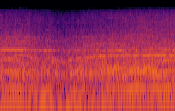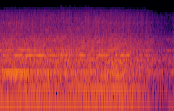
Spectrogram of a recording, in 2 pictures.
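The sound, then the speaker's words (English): A gas-powered leaf blower roars steadily for several seconds, a loud rushing hiss over a low buzzing engine drone and a thin whine, easing off slightly at the end. “It's the leaf blower.”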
